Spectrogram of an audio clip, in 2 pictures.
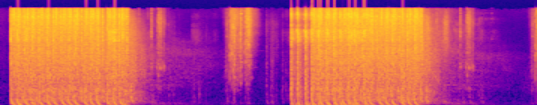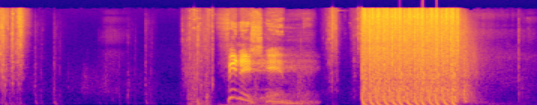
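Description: A rifle fires loud, rapid bursts of shots.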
